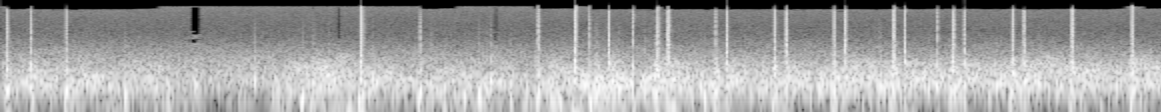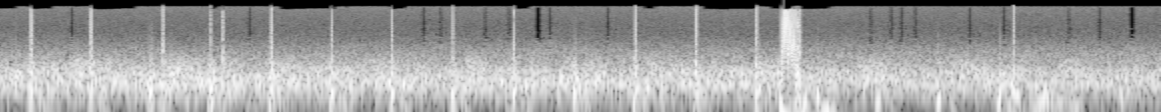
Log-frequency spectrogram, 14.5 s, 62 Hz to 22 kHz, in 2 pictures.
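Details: Home Angelsound fetal Doppler recording, fast whooshing beats about 160 a minute (fetal heartbeat) with random static from the cable; slower beats at times are the mother's own pulse from a nearby artery; fetal heartbeat.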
